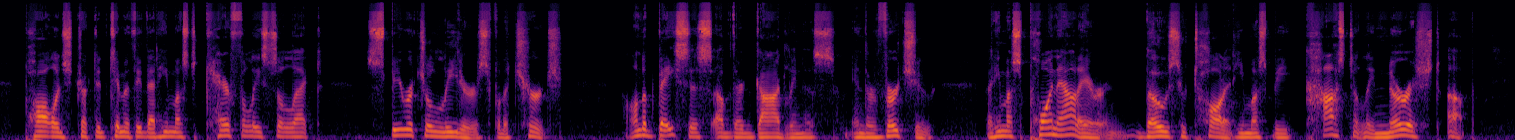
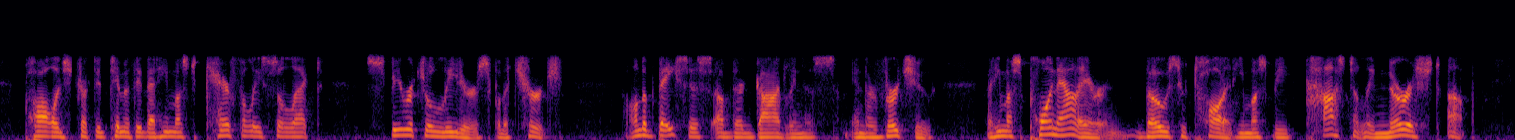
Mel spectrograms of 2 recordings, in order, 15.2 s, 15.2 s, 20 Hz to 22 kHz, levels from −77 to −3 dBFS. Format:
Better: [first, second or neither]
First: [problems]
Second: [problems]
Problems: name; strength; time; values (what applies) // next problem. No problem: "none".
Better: first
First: garbled, watery; slightly; nothing above 19 kHz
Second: garbled, watery; badly; nothing above 4 kHz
